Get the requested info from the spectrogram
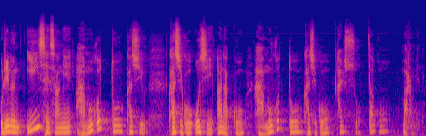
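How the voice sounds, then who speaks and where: In a very clean recording with a silent background, a man with a fairly high, somewhat breathy voice speaks at a very slow pace with lively intonation and big swings in loudness. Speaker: evangelist preacher. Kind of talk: sermon. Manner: formal.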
